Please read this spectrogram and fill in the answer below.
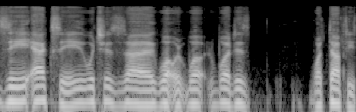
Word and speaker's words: Xe: In fact, we at Blackwater are so eager not to accept accolades for our work that, we changed our name to, it's XZ, but we pronounce it Z.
